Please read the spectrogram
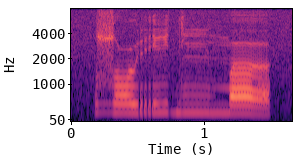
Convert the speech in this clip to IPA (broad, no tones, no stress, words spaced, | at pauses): zˤuridĩː mʌ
